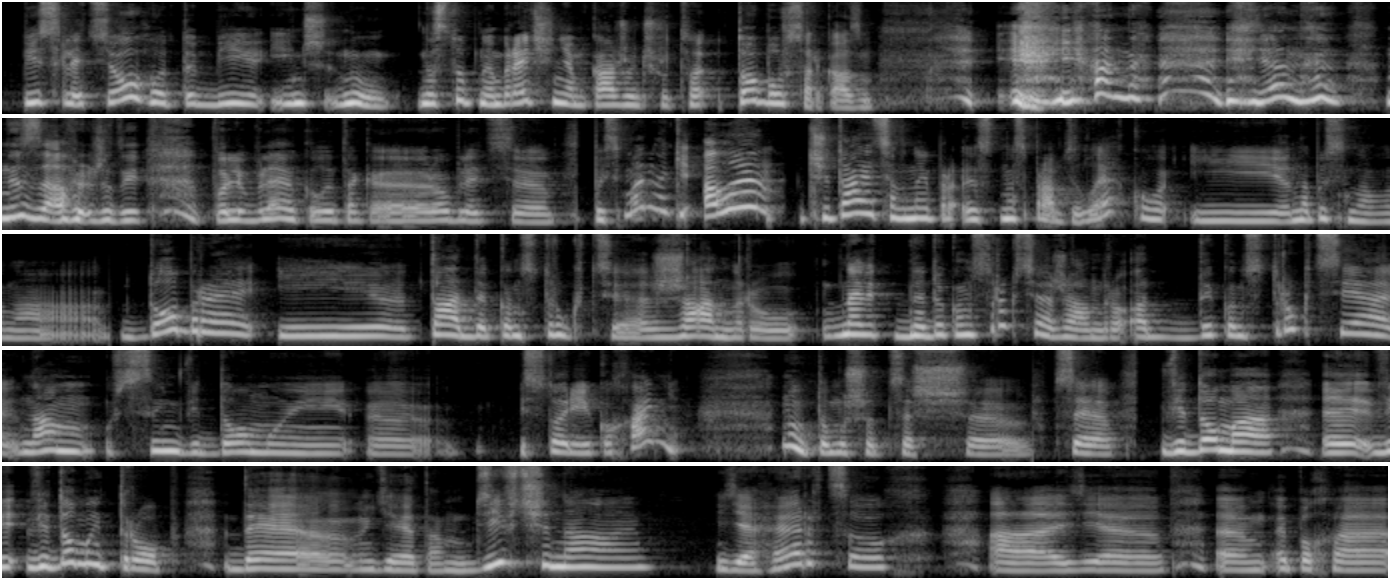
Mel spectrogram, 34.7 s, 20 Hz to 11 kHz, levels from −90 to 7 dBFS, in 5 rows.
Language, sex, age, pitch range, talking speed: Ukrainian, female, 20-39, 215-280 Hz, 115 wpm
